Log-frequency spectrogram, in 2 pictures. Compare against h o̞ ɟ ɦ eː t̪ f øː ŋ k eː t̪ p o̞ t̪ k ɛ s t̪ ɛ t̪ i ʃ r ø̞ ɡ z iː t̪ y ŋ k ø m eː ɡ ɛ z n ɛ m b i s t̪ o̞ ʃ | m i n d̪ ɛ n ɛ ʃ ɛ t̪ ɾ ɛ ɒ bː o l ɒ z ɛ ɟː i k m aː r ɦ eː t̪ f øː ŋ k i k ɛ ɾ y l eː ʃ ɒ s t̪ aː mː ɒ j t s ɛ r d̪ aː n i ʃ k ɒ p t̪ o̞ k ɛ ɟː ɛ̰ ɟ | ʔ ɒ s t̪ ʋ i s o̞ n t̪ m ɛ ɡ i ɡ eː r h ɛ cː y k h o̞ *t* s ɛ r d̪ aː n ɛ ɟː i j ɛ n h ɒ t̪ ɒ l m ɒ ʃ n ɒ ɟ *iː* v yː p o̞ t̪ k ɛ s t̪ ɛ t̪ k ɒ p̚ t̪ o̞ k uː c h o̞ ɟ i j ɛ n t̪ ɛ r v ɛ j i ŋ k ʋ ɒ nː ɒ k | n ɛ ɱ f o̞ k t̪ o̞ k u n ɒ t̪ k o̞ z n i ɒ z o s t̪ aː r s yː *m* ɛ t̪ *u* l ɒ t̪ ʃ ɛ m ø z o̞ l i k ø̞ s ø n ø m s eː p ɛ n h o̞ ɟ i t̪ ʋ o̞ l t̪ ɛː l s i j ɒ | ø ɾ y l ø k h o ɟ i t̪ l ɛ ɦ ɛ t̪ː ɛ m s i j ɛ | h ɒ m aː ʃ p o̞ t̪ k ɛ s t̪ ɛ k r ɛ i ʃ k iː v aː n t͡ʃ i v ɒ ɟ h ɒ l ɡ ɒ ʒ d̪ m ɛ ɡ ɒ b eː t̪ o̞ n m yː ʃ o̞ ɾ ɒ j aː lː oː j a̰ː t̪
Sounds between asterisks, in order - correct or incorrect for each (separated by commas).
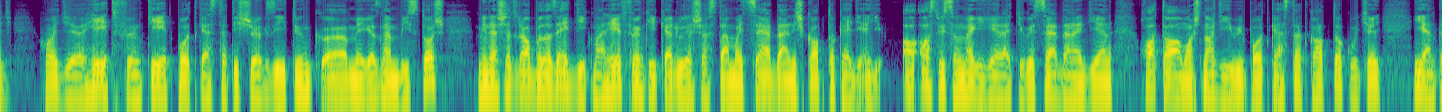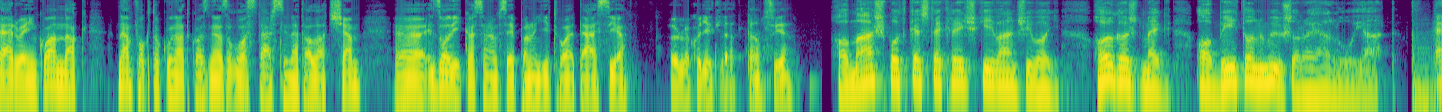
incorrect, correct, incorrect, incorrect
